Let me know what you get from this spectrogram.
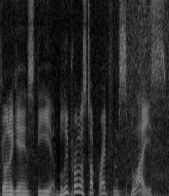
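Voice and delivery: slow, drawn-out player introduction; slow announcer read; announcer intro. Acted.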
